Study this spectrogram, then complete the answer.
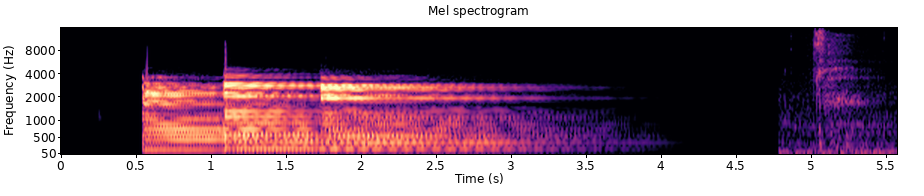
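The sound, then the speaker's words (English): At the start of a listener's voicemail message, three rapid blasts of a fake air horn pile into one loud, buzzy, distorted tone that slowly fades over a few seconds, then a brief burst of noise follows. “So is it appropriate to start a message or not with fake air horn noises?”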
